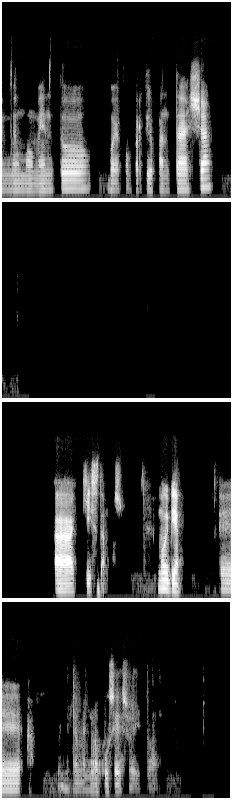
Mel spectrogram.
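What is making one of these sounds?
A young man speaks calmly through an online call, pausing between phrases.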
